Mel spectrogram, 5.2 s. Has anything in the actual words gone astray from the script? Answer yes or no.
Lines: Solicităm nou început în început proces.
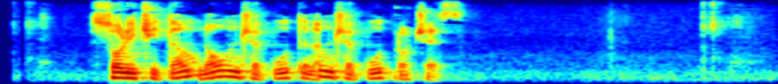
no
